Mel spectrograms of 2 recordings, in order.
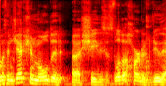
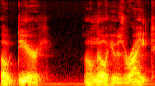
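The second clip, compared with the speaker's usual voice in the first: ordinary talk, nothing marked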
